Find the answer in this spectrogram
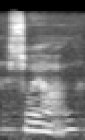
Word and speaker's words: soyal: It ends in a consonant, so you accent it on the end, soyal.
